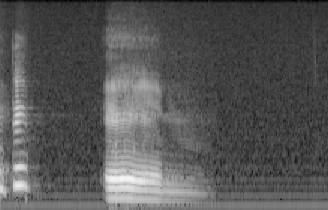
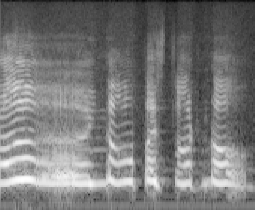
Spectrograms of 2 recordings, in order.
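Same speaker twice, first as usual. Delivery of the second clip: high, mock tearful girl's voice; imitated crying girl; 11 semitones higher, 3 dB louder than usual. Pregnant girl confesses to the pastor, mock crying. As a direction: play the sobbing pregnant girl, pitched up. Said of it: "comienza a llorar".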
